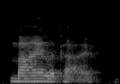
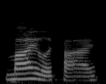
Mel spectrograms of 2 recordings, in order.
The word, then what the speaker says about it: Malachi: talk with Malachi or my leaky what's how do you pronounce it no mylekai mylakai not your look high okay well no I'm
